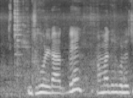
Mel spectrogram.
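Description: A voice sings a melody of held, even notes over the clink and scrape of a metal spatula stirring goat curry in a metal pan.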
